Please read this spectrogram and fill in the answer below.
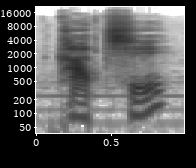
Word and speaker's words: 같이: When the last consonants of front syllables, 디귿, 티읕, 리을 티읕, and the next syllable, 이 meet, they are pronounced as 지읒, 치읒. This is what we call palatalization. Let's look at the following example.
